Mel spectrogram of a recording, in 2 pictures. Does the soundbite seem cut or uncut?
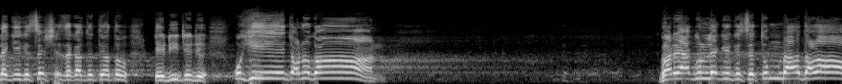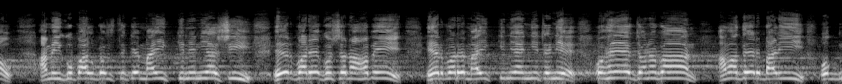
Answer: uncut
